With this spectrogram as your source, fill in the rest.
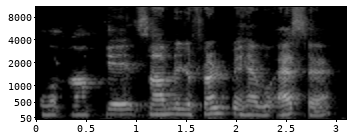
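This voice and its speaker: A man's voice: a little high, fairly even intonation, measured pace, bright, forceful tone. Man interpreting the teacher line by line, lots of filler words, echoey room. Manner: repeats each line, uses many fillers. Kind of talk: live lecture interpreting.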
